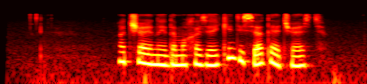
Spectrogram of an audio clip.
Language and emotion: Russian, neutral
